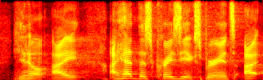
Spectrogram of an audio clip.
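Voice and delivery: usual speaking voice

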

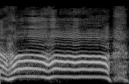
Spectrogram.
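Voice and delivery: high, drawn-out imitated "ha ha ha"; mocking class laughter. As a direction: mimic a class jeering in laughter. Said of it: "just start laughing at him".

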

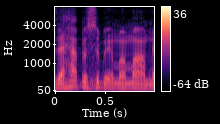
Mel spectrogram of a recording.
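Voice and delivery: usual speaking voice

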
